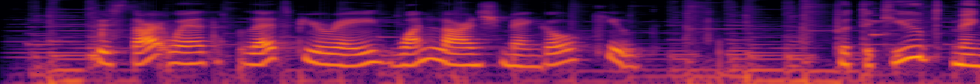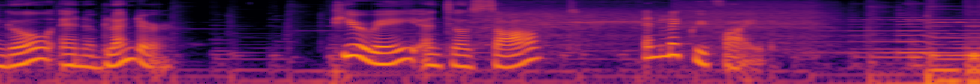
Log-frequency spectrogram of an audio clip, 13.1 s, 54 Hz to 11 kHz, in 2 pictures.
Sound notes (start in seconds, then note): 7.9 bowl thuds; 9.6 blender grinding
